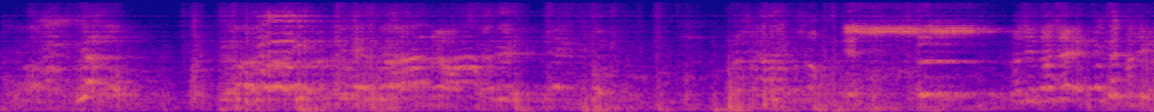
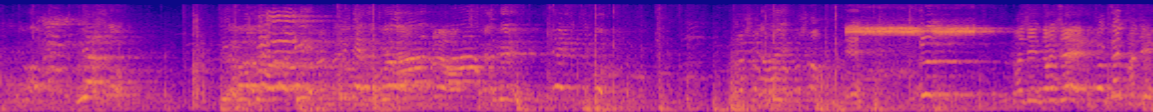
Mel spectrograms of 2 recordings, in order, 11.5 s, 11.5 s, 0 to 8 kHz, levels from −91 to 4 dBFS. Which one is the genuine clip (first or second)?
second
